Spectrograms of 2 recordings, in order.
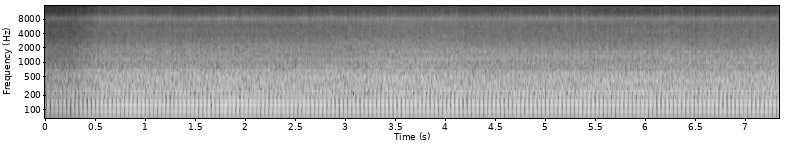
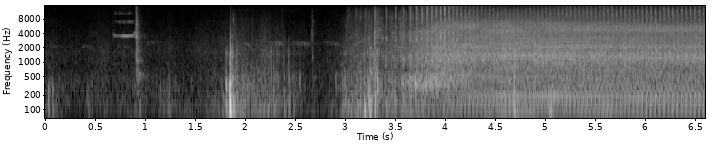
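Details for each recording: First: Troy-Bilt Pony lawn tractor, deck/PTO engaged, after hole drilled out to cure surging: engine picks up then holds smooth, even beat without rise or fall; steady running. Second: Honda HRT216 push mower after carburetor cleaning, tried on and off choke and with carb spray: a few pulls then long cranking with no engine taking over; owner suspects overly potent fuel treatment in gas, failure to start.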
